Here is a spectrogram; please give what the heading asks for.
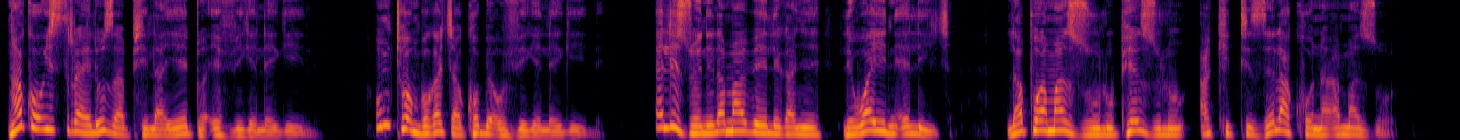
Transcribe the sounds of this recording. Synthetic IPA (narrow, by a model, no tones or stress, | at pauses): ŋakʰɔuisrajeliuzapʰilajɛd̥ʱwaʔeviɣɛleɣḭːlɛ | um̩tʰɔmbʱɔɣad̥ʒ̥ʱakʰɔβɛɔviɣɛleɣiːlɛ | elizwenilamaβɛlɛɣaɲɛ | lɛwajinieliːt͡ʃʼḁ | lapʰɔamazulupʰezuluakʰitʰizɛlakʰɔnaːmazṵːlu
